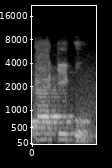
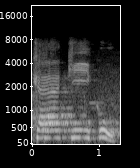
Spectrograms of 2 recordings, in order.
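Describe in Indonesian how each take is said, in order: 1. Bunyi k tidak melepaskan hembusan napas. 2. Bunyi k melepaskan hembusan napas yang jelas. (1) "bukan kakiku" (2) "ka itu mengalirkan nafas"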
